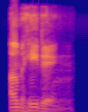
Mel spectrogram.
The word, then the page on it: unheeding: British English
